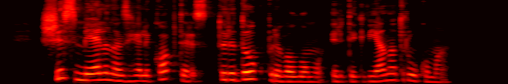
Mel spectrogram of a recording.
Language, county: Lithuanian, Klaipėda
